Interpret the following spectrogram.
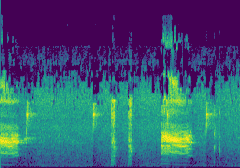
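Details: Loud eastern gray squirrel call prepared for hunting use: two harsh, buzzy high-pitched bursts, one at the start and a longer one midway. Short sharp chips fall between them over a steady background hiss.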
